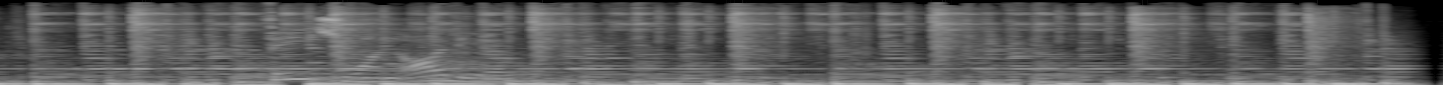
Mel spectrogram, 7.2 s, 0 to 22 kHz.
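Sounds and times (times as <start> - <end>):
jingle percussion: 0.2 - 7.1.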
